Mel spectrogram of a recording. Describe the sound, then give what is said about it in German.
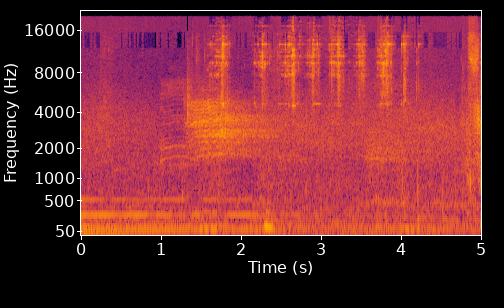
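A house door key jingles and clinks softly in a hand as someone plays with it, a string of light metallic taps over a low steady hum, without speech. “Nachdenklich spielte Justus mit dem Haustürschlüssel, den sie im Totenkopf gefunden hatten.”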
